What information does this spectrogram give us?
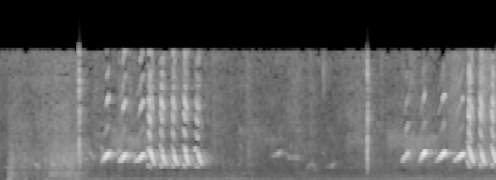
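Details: Bornean white-rumped shama in full song, delivering rapid bursts of high, sharp repeated notes, about eight per burst. One burst comes early and another near the end, with a faint low background murmur between them.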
